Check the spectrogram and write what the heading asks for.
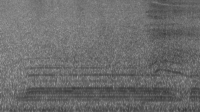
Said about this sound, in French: Chers voyageurs, le Transmerveilleux Express à destination du Grand Nord partira voie C. Au moment où le train fait son entrée sur le quai, tous les voyageurs s'émerveillent.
